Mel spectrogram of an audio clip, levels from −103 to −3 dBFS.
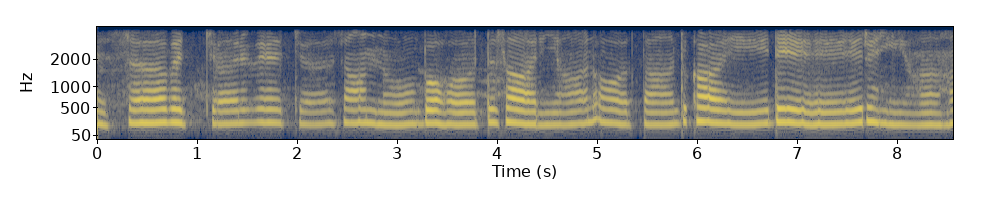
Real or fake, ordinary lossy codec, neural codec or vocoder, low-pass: fake; none; vocoder, 22.05 kHz, 80 mel bands, HiFi-GAN; 3.6 kHz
